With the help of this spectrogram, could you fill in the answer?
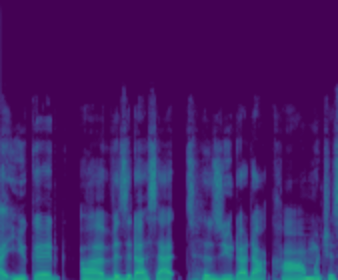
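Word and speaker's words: Tozu: your website yeah you could visit us at a zoo dot-com which is spelled T o z u da also means hard-headed in Spanish and you could find this in Instagram you can find us at to zoo - LLC on Instagram it's a zoo de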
